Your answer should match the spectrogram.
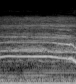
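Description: A voice imitates a loud, piercing scream, one sustained high cry whose pitch slides downward at the end, recalling a shout heard in a dark forest at night.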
